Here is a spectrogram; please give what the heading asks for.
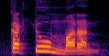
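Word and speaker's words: கட்டுமரம்: Catamaran is actually come from A Tamil word, Tamil word है जिसका उच्चारण है कट्टू मरन। कट्टू मरन अंग्रेजी में कैटामरान हो गया है, और कट्टू मरन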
